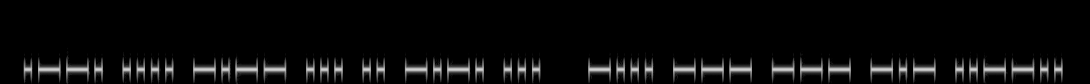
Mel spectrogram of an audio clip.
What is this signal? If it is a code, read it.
Morse code, heard as a keyed tone, about 17 wpm, 700 Hz. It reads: PHYSICS BOOK?
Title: Sentences from Top 1000 Words - Review Part 5 - 17wpm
